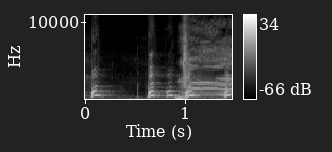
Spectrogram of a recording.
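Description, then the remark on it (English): A person imitates a dog with a rapid string of about five loud, yelping barks, some drawn out into whiny tones, with no other talking. “He doesn't speak. He walks around barking.”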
